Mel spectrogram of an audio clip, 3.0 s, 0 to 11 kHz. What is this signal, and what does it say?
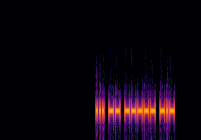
Morse code, heard as a keyed tone, about 46 wpm, 700 Hz. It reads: SM0K
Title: DXCC-100 Call Signs - 4 Characters - 50wpm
